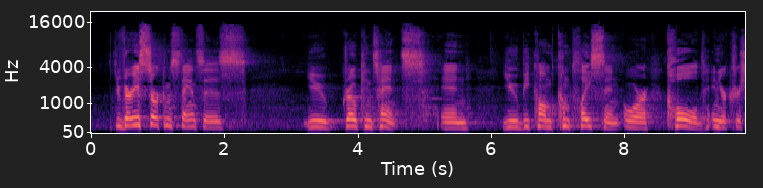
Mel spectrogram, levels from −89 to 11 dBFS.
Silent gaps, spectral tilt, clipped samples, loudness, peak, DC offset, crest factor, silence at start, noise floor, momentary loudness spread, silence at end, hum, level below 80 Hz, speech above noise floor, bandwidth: none; -4 dB/octave; under 0.1%; -26 LUFS; -6 dBFS; under 0.1%; 20 dB; 0.35 s; -61 dBFS; 11 LU; 0 s; none; -88 dBFS; 35 dB; 15.5 kHz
